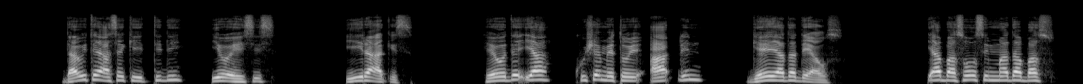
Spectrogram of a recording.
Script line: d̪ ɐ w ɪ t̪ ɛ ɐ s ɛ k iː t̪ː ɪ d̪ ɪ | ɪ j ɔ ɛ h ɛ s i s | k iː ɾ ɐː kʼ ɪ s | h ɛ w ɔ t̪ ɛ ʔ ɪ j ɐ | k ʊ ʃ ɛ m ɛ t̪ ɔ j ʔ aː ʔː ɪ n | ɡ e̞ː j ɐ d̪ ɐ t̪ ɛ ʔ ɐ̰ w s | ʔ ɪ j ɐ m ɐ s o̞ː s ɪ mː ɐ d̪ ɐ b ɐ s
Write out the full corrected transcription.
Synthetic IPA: d̪ ɐ w ɪ t̪ ɛ ɐ s ɛ k iː t̪ː ɪ d̪ ɪ | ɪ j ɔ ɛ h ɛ s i s | ʔ iː ɾ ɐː kʼ ɪ s | h ɛ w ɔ d̪ ɛ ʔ ɪ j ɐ | k ʊ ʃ ɛ m ɛ t̪ ɔ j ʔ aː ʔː ɪ n | ɡ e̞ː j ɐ d̪ ɐ d̪ ɛ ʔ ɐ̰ w s | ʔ ɪ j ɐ b ɐ s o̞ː s ɪ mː ɐ d̪ ɐ b ɐ s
